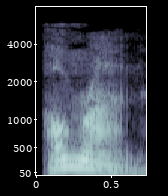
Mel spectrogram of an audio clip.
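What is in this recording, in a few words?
"home run", American English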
